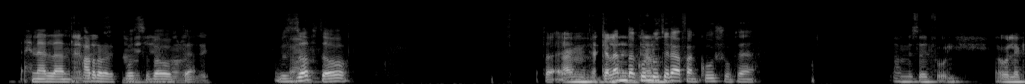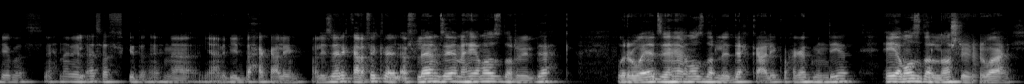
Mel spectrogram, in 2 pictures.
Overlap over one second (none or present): present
